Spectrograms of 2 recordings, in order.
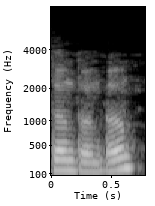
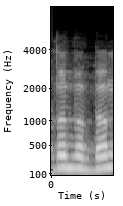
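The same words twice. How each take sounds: First: The three booms come slowly, spaced apart. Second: The three booms come quickly, close together. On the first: The beams fire at a longer interval. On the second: The beams fire at a shorter interval.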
